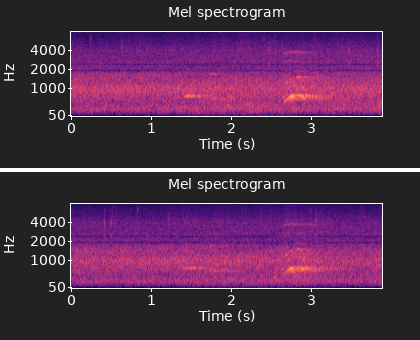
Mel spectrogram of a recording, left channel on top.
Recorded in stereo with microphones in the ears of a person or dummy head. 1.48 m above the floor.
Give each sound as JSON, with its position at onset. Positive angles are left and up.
{"t": 1.3, "sound": "a shout", "side_deg": -10, "distance_m": 4.0}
